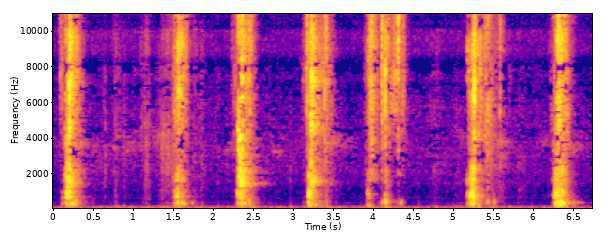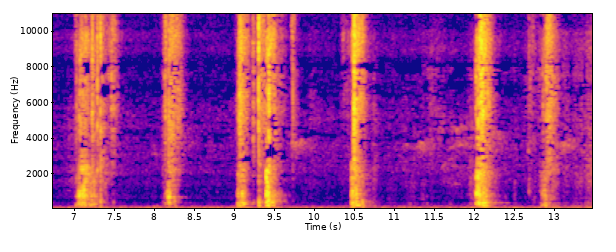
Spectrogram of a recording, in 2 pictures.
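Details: A Boston Terrier puppy barks at its owner, giving short, sharp barks about every second in an irregular rhythm, its whole tiny body jumping with each bark.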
